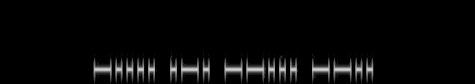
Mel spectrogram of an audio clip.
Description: Morse code, heard as a keyed tone, about 22 wpm, 700 Hz. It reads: 6R7Z
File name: practice / 22wpm / Four Letter-Number Combinations - 22wpm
